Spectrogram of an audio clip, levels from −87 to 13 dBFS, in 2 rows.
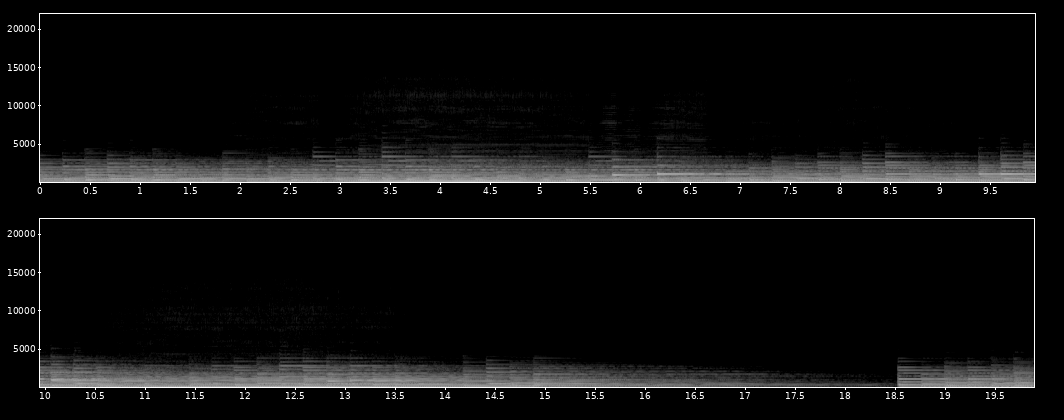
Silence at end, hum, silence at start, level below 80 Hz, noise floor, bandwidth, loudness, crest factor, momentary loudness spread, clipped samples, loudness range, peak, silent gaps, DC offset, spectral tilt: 0 s; none; 0 s; -54 dBFS; -62 dBFS; 4.2 kHz; -27 LUFS; 14 dB; 10 LU; under 0.1%; 11 LU; -12 dBFS; none; under 0.1%; -10.5 dB/octave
